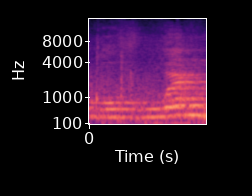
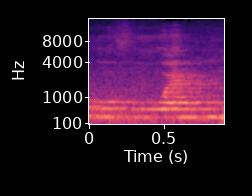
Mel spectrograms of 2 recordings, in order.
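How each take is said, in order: No difference in how they are said.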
